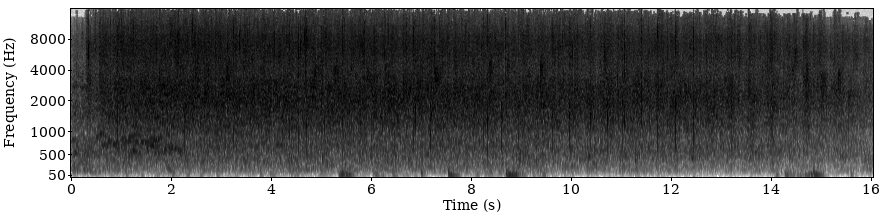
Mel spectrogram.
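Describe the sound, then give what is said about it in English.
Sustained applause from a sizable debate audience after a speech proposing a motion, a steady dense patter of many hands clapping, with occasional low thumps and no clear speech over it. “I saw you applauding during that.”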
